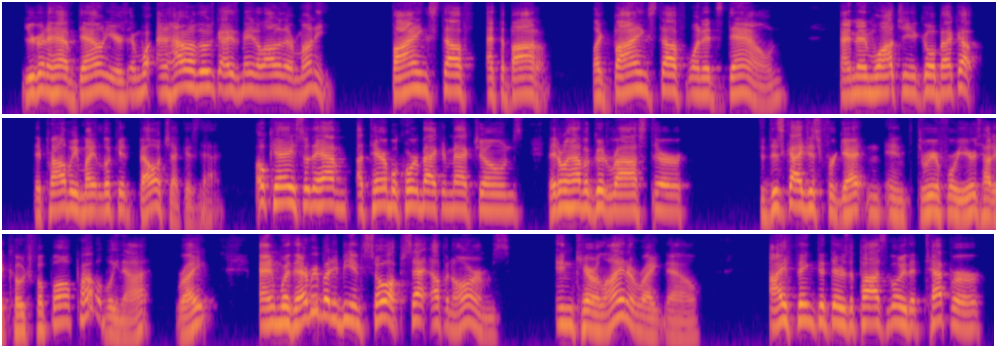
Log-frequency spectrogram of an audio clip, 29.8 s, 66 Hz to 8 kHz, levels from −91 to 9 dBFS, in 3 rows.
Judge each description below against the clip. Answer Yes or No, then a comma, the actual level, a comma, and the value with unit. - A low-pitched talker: No, medium, 165 Hz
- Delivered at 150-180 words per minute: No, average, 200 wpm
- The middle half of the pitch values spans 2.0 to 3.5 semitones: No, average, 3.9 semitones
